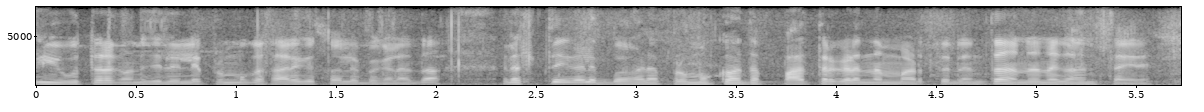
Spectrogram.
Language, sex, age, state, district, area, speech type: Kannada, male, 18-30, Karnataka, Uttara Kannada, rural, spontaneous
